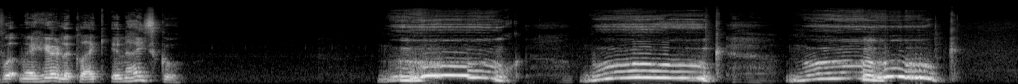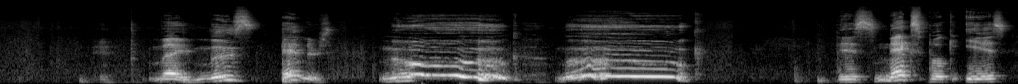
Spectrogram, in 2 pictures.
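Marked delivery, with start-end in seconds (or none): 3.8-9.6 high, drawn-out moose hoot; moose call. Pretend. Librarian in moose hat calling out to the kids. 14.0-17.2 high, drawn-out moose hoot; moose call. Pretend. Librarian in moose hat calling out to the kids.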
